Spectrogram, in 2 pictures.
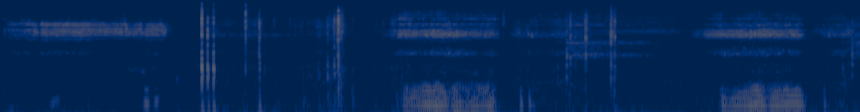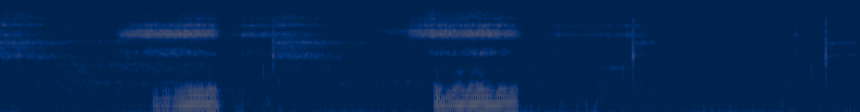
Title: One minute of dog snoring.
